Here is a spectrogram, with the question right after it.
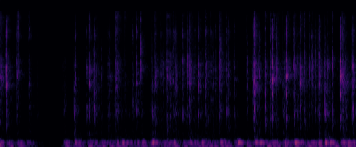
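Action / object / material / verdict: tap / plastic membrane computer keyboard / plastic / none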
